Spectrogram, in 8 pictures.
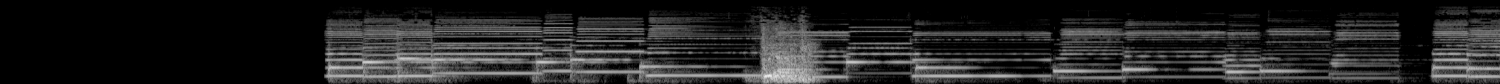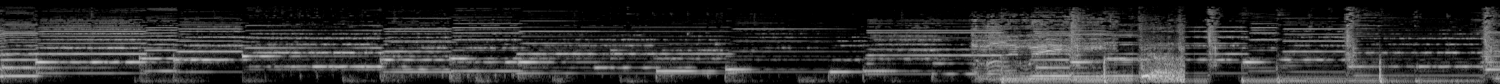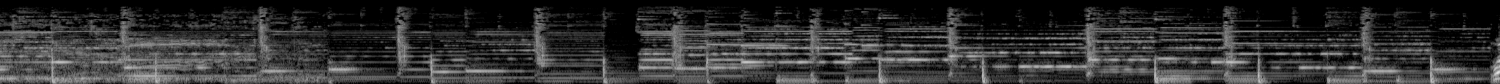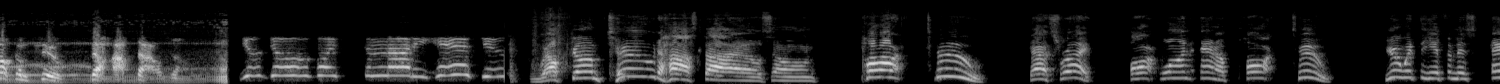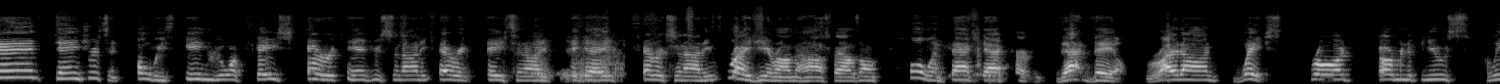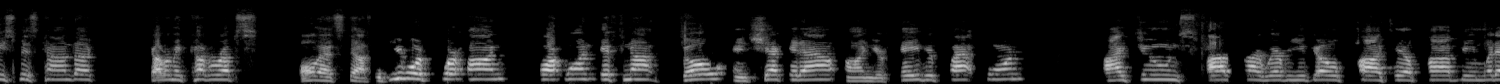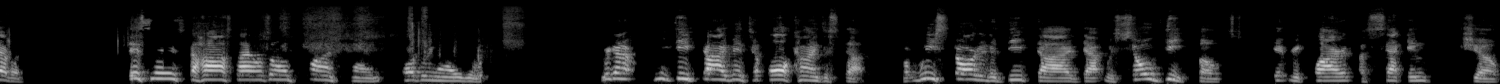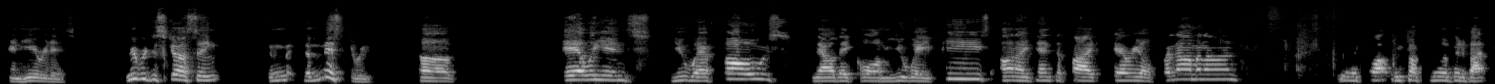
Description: Talk Show Episode, Audio Podcast, Uncovering the UFO Mystery, Alien Technology, AATIP, or Military Secrets?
